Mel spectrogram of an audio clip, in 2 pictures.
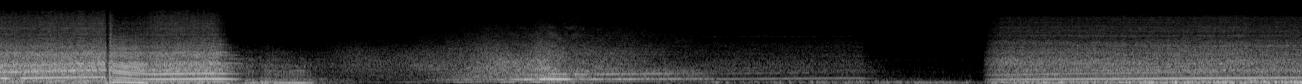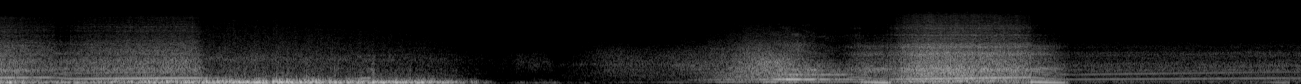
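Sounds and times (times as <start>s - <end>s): car engine accelerating: 0.0s - 3.3s, 4.2s - 8.8s, 9.8s - 15.4s, 19.8s - 26.0s.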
